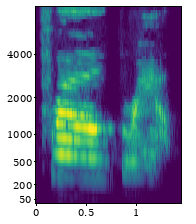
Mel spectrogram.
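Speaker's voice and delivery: "Program" as PRO-gram, long o, loud high first syllable; long vowel, first-syllable accent. Shown as a demonstration. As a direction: stretch and stress PRO in "Program", then drop to gram. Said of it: "let's use that accent".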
